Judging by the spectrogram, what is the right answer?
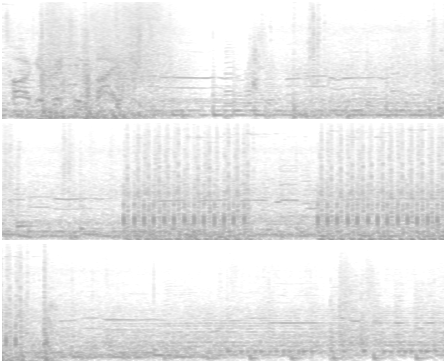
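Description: Rapid gunfire from a shooting scene in the video game Mouse: P.I. For Hire, sounding as dense bursts of shots over a game music bed, with talk and other game effects throughout.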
